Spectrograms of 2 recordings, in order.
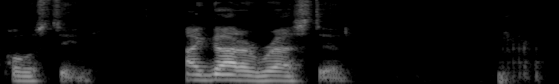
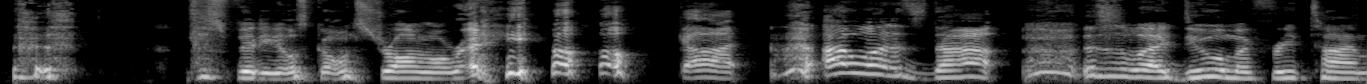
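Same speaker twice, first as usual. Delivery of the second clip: loud, slow words through laughter; laughing while talking; 2 semitones higher, 7 dB louder than usual. Real, not acted. Giggling at her own video while talking. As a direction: try to talk but keep cracking up.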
